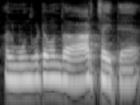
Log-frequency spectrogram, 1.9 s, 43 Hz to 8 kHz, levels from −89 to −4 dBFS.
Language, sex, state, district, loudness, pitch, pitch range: Kannada, male, Karnataka, Mysore, -25 LUFS, 155 Hz, 140-160 Hz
